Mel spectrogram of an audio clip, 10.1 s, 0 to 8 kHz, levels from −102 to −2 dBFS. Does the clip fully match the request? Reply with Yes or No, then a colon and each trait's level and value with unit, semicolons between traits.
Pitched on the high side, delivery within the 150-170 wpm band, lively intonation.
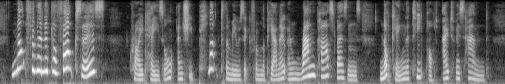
Yes: high, 210 Hz; average, 155 wpm; wide, 8.7 semitones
